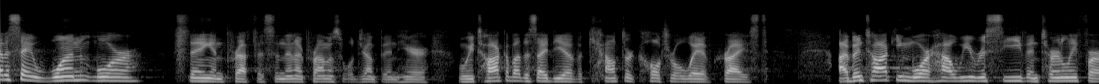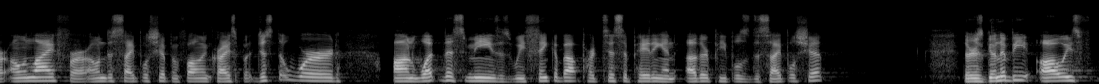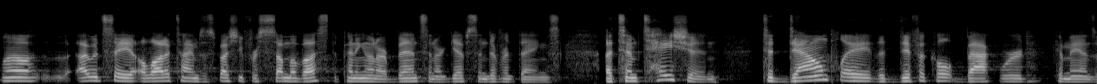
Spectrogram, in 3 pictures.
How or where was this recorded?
large echoing room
